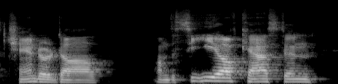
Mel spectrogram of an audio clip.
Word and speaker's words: Chander Dhall: My name is Chander Dhall, commonly pronounced as Chander Dhall.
